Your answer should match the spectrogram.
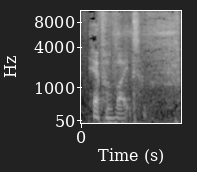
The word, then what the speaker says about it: Hefeweizen: as most of the southern Germans I have encountered pronounce the W as a soft V, Hefeweizen.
